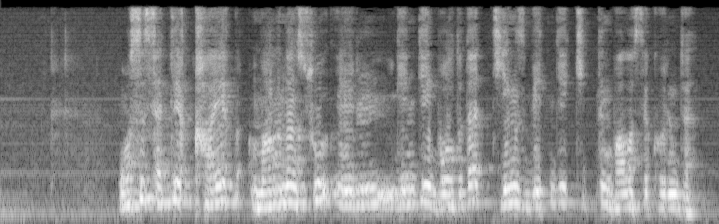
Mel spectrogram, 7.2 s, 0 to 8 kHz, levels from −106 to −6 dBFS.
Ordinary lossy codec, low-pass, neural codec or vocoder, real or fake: MP3, 48 kbps; 7.2 kHz; vocoder, 24 kHz, 100 mel bands, Vocos; fake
